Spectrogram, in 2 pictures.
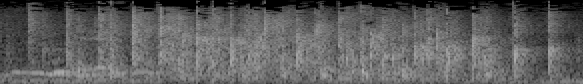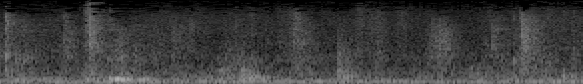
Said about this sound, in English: Give him another round of applause.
